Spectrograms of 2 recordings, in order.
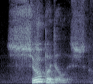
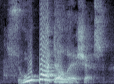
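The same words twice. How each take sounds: First: Said in the usual way. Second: "Super delicious!" squealed high, loud and slow; over-the-top praise of the beer; hammed-up rave. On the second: Shown as a demonstration. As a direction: gush over the homebrew.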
